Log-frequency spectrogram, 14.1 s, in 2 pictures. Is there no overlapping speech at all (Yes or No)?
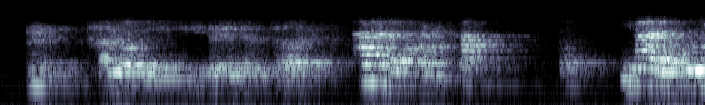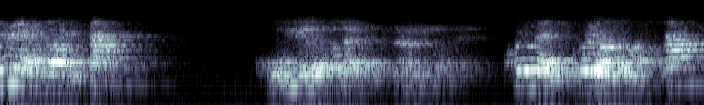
Yes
